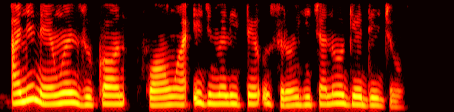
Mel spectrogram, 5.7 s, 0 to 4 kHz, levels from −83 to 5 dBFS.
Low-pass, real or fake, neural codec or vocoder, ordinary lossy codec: 3.6 kHz; real; none; none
